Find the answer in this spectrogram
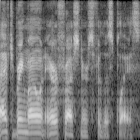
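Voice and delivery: plain

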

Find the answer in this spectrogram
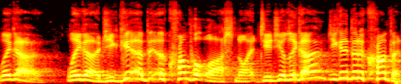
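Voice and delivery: taunting Cockney accent, high and rising.

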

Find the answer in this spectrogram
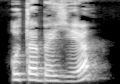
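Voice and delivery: pitch climbing on the final є. Explaining how the phrase becomes a question: pitch rising at the end on є. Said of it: "with a question intonation, rising intonation, means do you have?".

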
